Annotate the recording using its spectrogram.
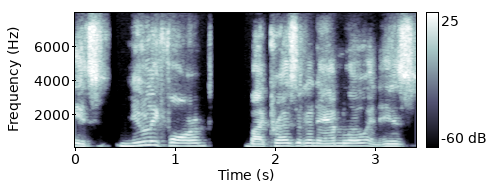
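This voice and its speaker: Speaking in a Spanish accent, a man with a fairly high pitch keeps his intonation fairly even. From Mexico, then US. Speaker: business consultant. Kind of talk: podcast interview.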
